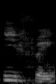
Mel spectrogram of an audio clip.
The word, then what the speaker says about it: hífen: E na palavra hífen, olha. É N. Tá na última sílaba. Então, vogal e o N semivogal. Por quê? Porque o som é disso aqui, olha. Hífen. Esse N tem som de I.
